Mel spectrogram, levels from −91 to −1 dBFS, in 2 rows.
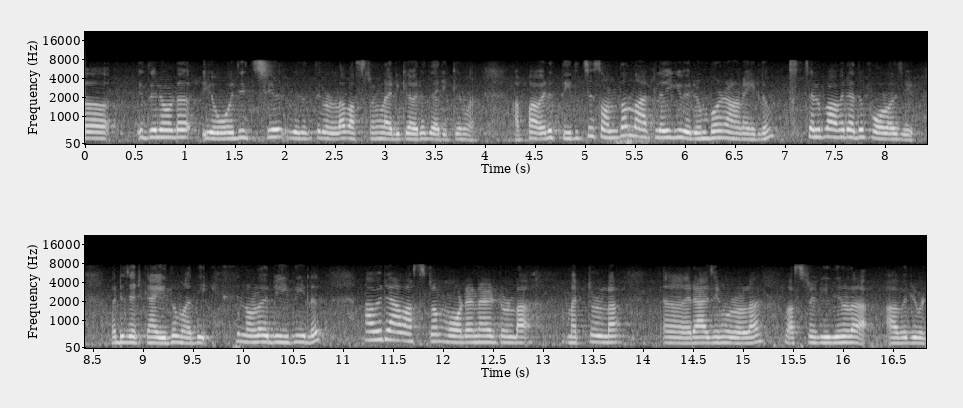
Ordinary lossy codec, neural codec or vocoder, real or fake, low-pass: none; codec, 16 kHz, 8 kbps, FunCodec, trained on Chinese and English, 25 frames a second; fake; none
